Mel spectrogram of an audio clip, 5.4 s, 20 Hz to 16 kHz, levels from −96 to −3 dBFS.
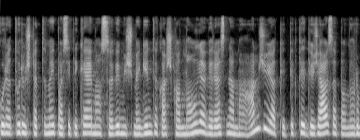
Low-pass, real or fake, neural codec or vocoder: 9.9 kHz; fake; autoencoder, 22.05 kHz, a latent of 192 numbers a frame, VITS, trained on one speaker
